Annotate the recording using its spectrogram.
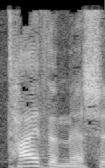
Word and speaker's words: tithemi: Now the word there appointed, I'll give it to you, it's tithemis. It's kind of an interesting way to spell it. It's T-I-T-H-E-M-I. Tithemis. Or tithemi. It's T-I-T-H-E-M-I. Like tithe. Tithemi.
